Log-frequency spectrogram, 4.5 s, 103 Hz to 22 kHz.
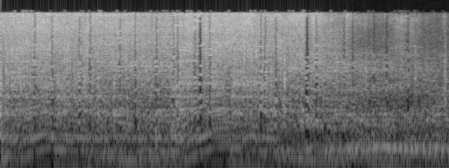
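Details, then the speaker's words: Used car at a dealer auction with automatic transmission and an odometer possibly reading about 96,343: a deep, loud, rumbly exhaust at steady light throttle. Aftermarket mufflers are suspected, and pulleys may also have been replaced. "It's got some mufflers put on it. Lord, does it have some mufflers put on it."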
